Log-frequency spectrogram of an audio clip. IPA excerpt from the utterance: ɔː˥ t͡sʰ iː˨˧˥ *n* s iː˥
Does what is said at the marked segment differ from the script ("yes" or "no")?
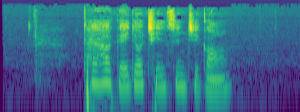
no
